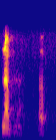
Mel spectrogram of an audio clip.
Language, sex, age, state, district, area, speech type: Maithili, male, 45-60, Bihar, Madhubani, rural, conversation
